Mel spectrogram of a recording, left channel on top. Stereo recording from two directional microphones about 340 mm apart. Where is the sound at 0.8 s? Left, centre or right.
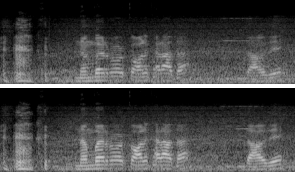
Centre.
